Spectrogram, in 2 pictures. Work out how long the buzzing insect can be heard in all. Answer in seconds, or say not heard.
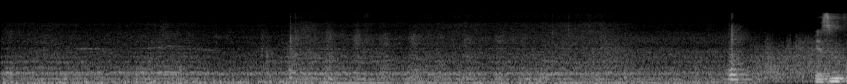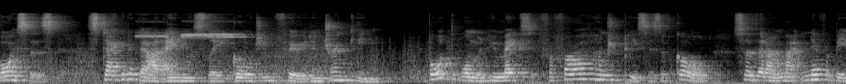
8 s.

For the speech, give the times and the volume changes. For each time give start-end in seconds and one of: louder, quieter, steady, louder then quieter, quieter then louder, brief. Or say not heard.
8.2-16.8 steady.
